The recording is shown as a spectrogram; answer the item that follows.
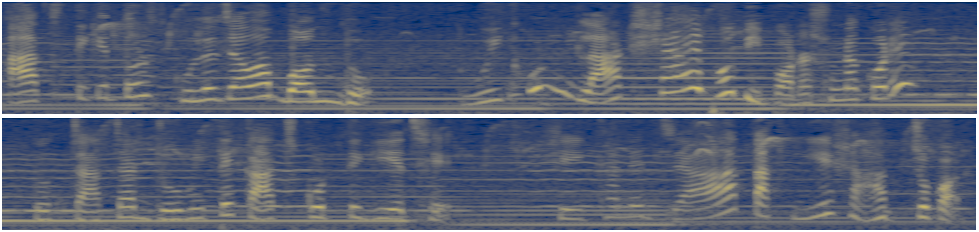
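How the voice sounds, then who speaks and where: A woman's voice: a little high, very animated, normal speed, over music. A woman voicing a cruel village aunt in a children's cartoon, scolding sharply and sarcastically. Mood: harsh, threatening. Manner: harsh, sarcastic, shouting scolding.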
